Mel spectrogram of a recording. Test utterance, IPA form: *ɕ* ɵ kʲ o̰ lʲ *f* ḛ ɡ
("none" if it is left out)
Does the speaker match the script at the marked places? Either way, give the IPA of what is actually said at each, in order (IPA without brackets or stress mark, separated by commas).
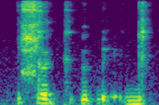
ɕ, ɓ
